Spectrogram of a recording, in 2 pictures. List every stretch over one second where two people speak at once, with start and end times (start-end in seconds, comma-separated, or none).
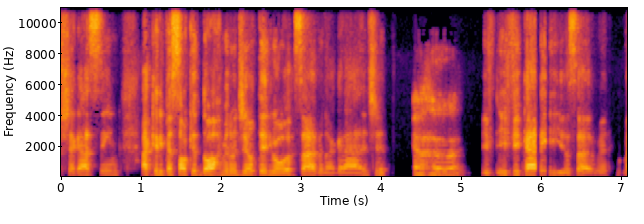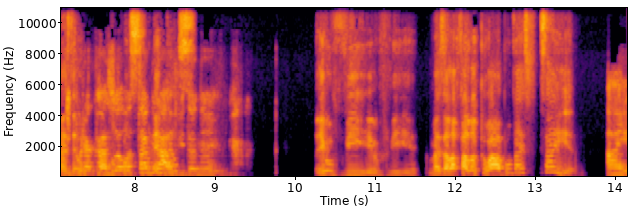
7.2-8.8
